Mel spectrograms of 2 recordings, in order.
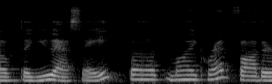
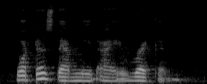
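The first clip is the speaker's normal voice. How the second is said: ordinary talk, nothing marked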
